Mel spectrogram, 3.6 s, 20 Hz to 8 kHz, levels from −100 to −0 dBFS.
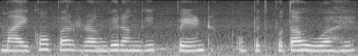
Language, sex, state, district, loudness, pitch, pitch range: Hindi, female, Chhattisgarh, Balrampur, -15 LUFS, 230 Hz, 220-240 Hz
